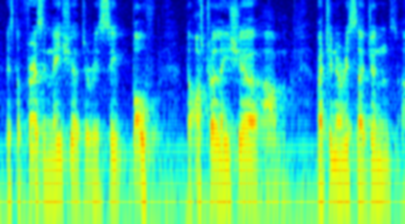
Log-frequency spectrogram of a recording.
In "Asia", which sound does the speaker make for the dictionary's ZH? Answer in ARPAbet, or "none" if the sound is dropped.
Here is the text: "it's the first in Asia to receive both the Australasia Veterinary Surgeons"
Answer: SH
